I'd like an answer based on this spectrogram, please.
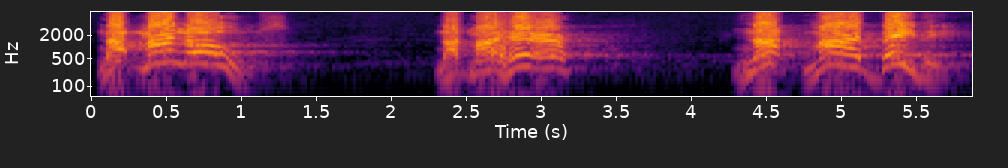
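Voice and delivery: slow, high, indignant denial; an outraged father refusing the child; Hosea disowning. Acted. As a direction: drag out each denial in disbelief. Hosea voiced disowning the baby.

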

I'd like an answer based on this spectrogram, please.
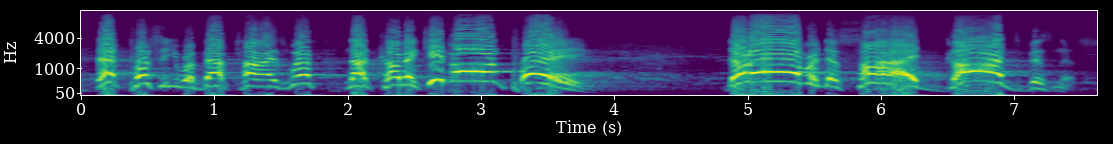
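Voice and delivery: rising, shouted preaching; fiery preacher builds to a shout; preaching at full force. Real, not acted. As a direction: call it out to the congregation.

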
